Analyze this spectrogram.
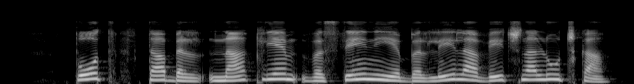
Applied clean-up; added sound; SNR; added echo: neural mask model Resemble Enhance denoiser.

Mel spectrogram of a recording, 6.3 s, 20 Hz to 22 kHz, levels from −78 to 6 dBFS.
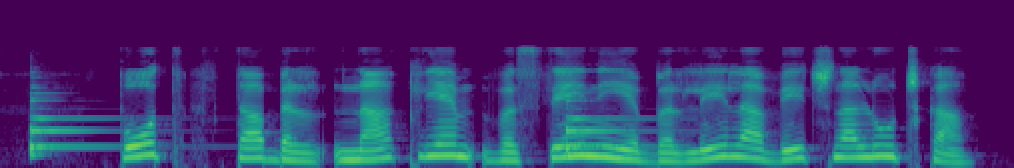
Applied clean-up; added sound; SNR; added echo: none; Bowed string instrument; 12 dB; none.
